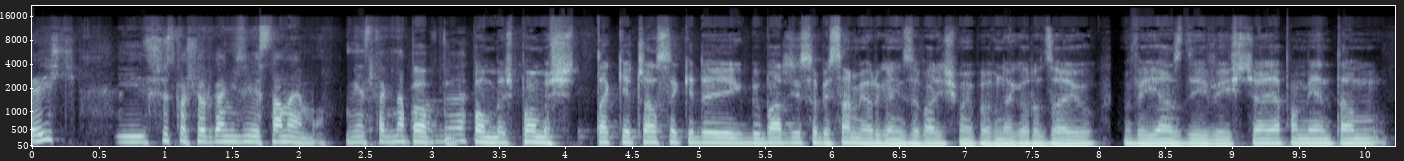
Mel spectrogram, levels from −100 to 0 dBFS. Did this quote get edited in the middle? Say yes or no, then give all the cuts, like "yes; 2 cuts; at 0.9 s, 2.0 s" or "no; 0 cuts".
yes; 2 cuts; at 4.1 s, 8.1 s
